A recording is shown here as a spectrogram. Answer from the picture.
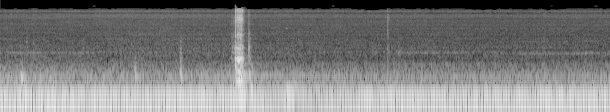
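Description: A car's engine idling, a steady low rumble heard from inside the cabin, with one sharp click about two and a half seconds in.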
